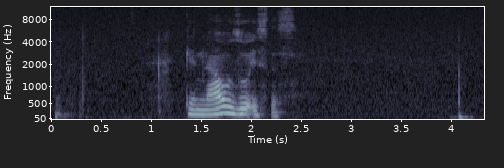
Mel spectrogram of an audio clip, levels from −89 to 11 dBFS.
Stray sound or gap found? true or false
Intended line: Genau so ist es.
false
